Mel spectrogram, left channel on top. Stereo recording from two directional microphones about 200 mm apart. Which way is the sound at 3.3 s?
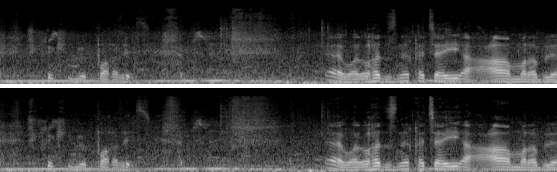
15° right (ahead or behind).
